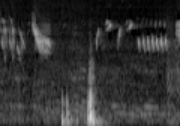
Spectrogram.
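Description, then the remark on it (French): A European goldfinch sings a bright, tinkling twitter of quick chirps that runs into a rapid, even trill, with a couple of dull low thumps partway through and no talking. “Alors ça, c'est le chardonneret élégant.”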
